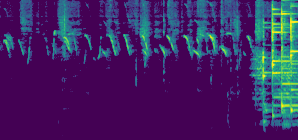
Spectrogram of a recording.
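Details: Chicks drinking water, raised with supplied heat, peeping in a fast run of thin, downward-slurred notes several per second, before a loud burst of music cuts in near the end.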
